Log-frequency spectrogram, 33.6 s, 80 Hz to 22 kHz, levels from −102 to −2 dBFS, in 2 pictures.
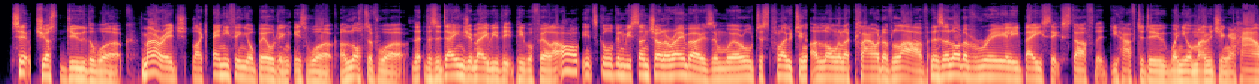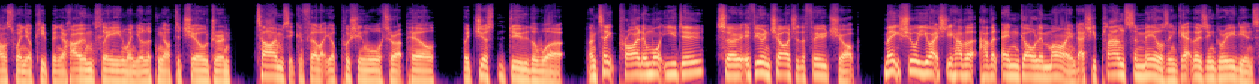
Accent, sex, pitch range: British, male, 105-150 Hz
